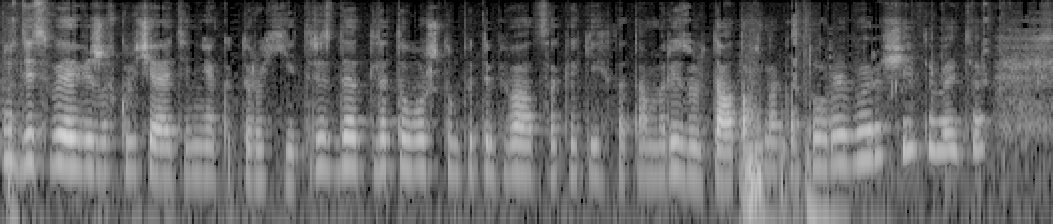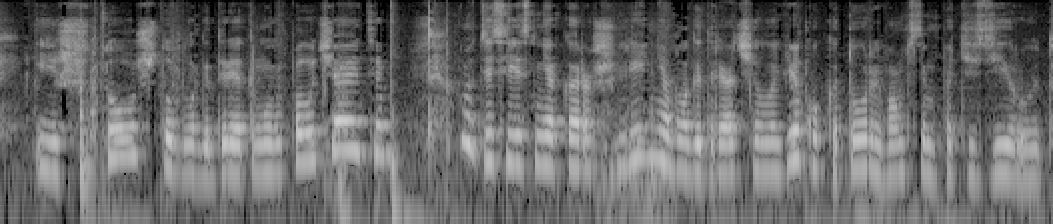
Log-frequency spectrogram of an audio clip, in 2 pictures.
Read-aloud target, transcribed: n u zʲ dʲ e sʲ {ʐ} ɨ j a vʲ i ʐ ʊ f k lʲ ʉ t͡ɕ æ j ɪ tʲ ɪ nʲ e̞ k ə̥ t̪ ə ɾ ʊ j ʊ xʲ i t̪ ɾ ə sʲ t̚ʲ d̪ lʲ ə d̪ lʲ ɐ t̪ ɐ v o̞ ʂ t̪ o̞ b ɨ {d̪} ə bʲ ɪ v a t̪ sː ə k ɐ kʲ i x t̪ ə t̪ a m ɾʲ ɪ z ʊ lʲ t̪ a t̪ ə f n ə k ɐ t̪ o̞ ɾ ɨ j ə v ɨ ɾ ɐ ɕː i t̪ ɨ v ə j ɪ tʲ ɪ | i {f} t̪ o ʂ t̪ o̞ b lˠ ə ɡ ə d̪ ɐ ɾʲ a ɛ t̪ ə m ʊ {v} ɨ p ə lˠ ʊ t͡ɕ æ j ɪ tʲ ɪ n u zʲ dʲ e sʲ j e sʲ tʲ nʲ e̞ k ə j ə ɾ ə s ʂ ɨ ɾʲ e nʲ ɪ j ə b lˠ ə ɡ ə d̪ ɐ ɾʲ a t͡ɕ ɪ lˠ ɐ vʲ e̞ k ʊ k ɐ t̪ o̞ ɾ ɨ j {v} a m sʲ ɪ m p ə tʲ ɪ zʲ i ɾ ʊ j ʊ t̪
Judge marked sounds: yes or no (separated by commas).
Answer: no, yes, no, yes, yes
